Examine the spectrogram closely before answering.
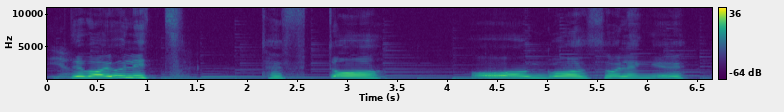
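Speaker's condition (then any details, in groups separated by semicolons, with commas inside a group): Cerebral palsy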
